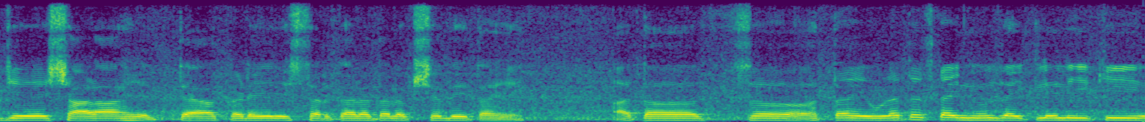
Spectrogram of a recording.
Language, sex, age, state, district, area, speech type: Marathi, male, 30-45, Maharashtra, Yavatmal, urban, spontaneous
